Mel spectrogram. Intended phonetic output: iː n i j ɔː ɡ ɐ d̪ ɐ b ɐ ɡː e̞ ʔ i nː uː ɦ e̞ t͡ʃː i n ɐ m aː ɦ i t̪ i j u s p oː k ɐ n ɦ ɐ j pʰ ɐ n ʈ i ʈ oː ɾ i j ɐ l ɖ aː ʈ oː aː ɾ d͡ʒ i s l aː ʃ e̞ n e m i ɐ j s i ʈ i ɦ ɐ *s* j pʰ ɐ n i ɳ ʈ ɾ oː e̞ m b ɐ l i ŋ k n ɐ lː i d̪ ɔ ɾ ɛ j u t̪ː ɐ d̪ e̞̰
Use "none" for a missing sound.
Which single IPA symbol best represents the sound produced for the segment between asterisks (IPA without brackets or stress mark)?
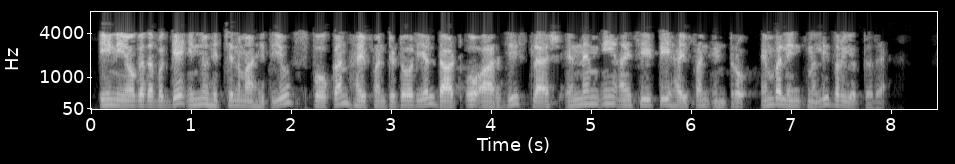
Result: none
